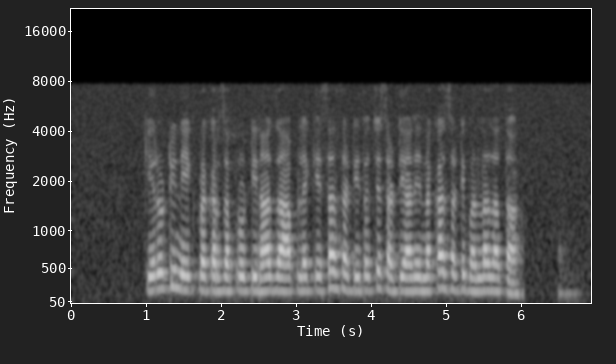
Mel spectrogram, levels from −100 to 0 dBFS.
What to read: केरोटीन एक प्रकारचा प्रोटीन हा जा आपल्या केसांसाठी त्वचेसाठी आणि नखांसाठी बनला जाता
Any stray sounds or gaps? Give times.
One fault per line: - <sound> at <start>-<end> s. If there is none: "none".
none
